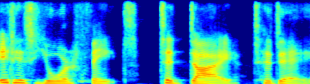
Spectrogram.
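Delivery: voice deepened into a deep intone. Player voicing their character invoking a creature's destiny, deep, intoning voice. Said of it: "their voice deepens and grows intoned".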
